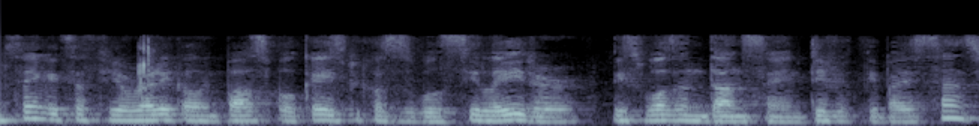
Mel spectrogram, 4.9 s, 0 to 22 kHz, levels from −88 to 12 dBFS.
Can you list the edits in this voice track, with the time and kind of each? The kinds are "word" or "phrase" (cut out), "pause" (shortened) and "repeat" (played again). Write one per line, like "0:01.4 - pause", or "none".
0:03.0 - pause

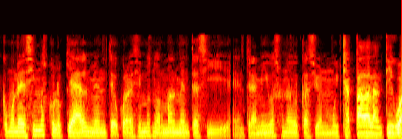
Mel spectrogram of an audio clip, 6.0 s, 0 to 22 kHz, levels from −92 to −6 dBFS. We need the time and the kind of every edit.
0:03.4 - word

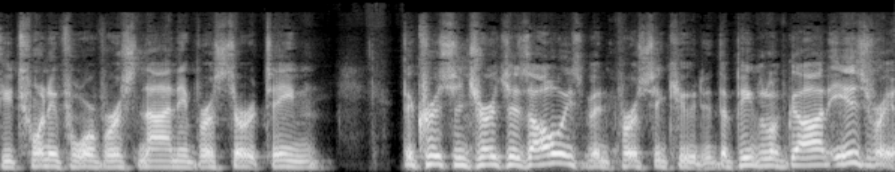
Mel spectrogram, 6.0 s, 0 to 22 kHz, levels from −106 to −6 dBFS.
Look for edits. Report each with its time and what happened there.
none

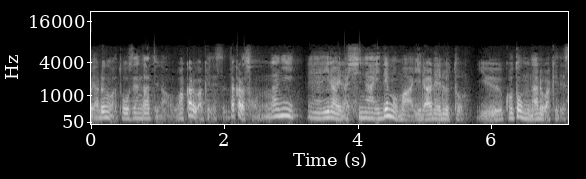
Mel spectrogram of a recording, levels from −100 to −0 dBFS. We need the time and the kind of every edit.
0:03.2 - pause
0:05.7 - pause

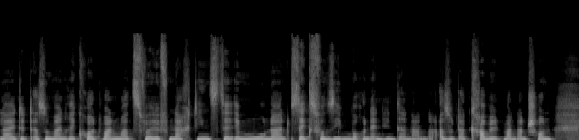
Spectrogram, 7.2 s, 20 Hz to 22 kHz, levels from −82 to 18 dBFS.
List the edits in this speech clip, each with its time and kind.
0:03.6 - word

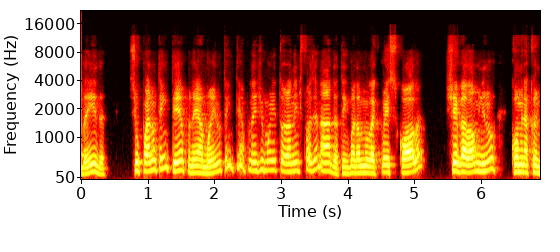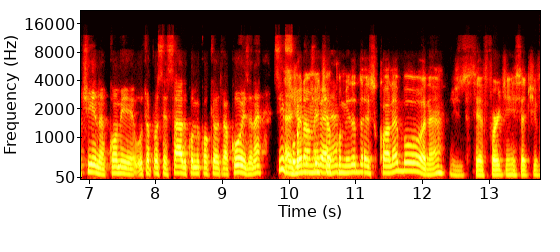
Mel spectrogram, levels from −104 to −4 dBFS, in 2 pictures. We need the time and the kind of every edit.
none

